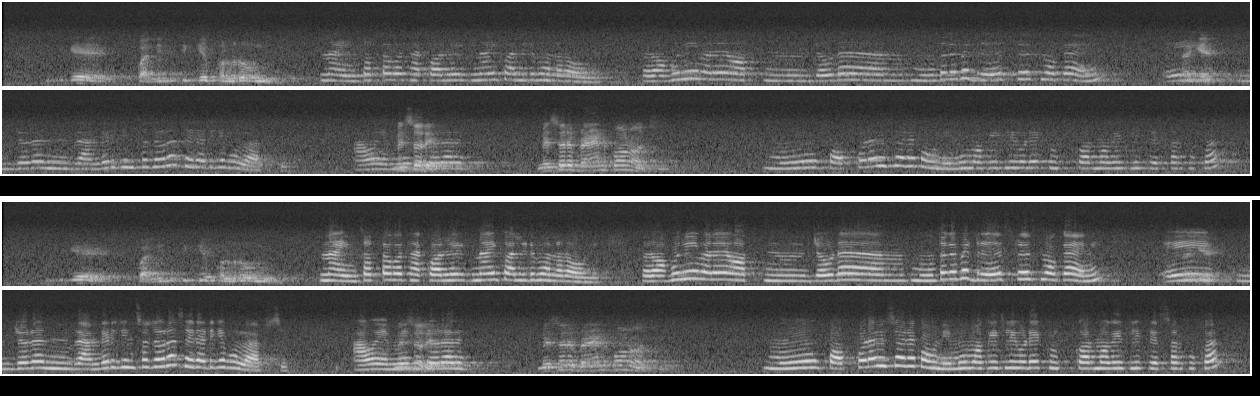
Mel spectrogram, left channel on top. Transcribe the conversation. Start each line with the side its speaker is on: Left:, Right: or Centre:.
Left: ଟିକେ କ୍ଵାଲିଟି ଟିକେ ଭଲରହୁନି
Right: ନାଇଁ ସତକଥା କ୍ଵାଲି ନାଇଁ କ୍ଵାଲିଟି ଭଲ ରହୁନି ରହୁନି ମାନେ ଯୋଉଟା ମୁଁ ତ କେବେ ଡ୍ରେସ ଫ୍ରେସ ମଗାଏନି ଏଇ
Left: ଆଜ୍ଞା
Right: ଯୋଉରା ବ୍ରାଣ୍ଡେଡ ଜିନିଷ ଯୋଉରା ସେଇଟା ଟିକେ ଭଲ ଆସୁଛି। ଆଉ ଏମିତି
Left: ମେସୋରେ
Right: ଯୋରା
Left: ମେସୋରେ ବ୍ରାଣ୍ଡ କଣ ଅଛି?
Right: ମୁଁ କପଡା ବିଷୟରେ କହୁନି ମୁଁ ମଗେଇଥିଲି ଗୋଟେ କୁକର ମଗେଇଥିଲି ପ୍ରେସର କୁକର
